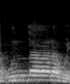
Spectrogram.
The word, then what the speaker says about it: ONDA: 처음에 온다라고 이야기를 들으면은 환자분들이 웃어요. 네? 온다요? 뭐가 와요? 라고 하시는데 실제로 이 장비는 국산 장비가 아니고요. 이탈리아 장비입니다. 이탈리아에서 ONDA라는 철자를 써서 우리나라에서 발음을 하면은 온다라고 돼버려요.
